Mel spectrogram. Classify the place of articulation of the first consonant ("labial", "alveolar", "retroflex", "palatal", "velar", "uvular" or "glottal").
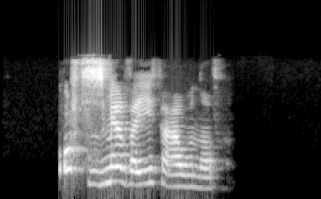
alveolar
